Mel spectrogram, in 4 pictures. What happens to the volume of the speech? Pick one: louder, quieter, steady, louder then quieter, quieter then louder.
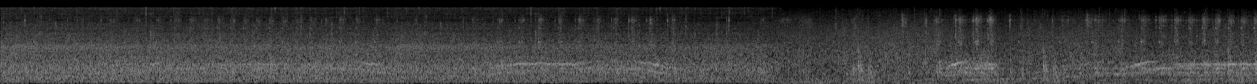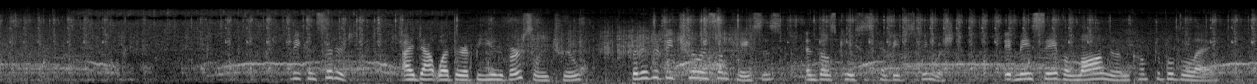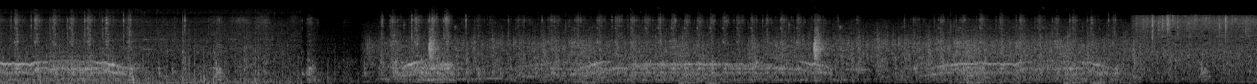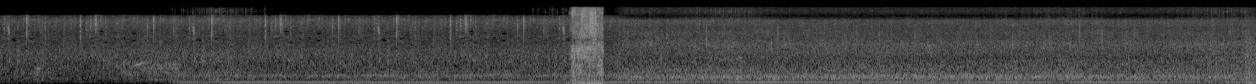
quieter then louder.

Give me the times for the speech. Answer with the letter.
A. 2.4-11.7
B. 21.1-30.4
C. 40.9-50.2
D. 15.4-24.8
D.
